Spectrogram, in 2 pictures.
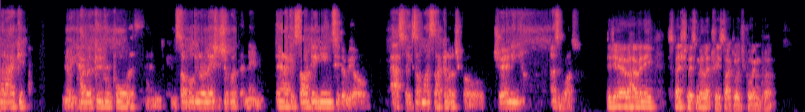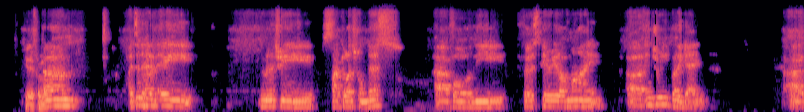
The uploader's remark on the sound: A recording from the Supporting Veteran Health in Primary Care webinar on 26th January 2021.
